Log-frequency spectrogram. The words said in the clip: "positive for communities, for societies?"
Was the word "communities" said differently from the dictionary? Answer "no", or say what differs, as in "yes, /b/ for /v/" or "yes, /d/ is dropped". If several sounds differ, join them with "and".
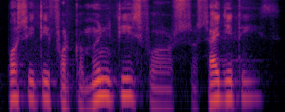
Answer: yes, /s/ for /z/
